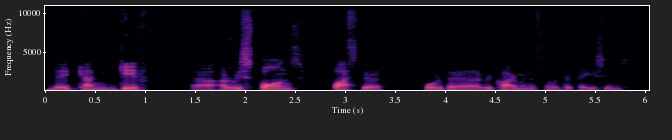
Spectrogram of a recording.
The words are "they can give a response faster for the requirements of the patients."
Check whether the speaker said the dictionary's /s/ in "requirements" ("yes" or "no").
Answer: yes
